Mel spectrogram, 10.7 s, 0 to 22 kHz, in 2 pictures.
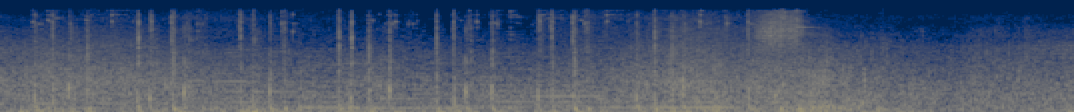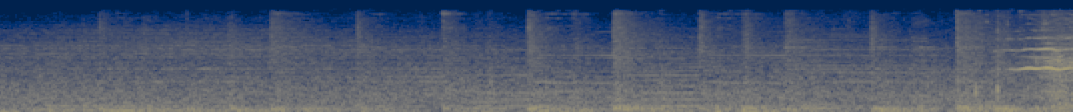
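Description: Horse hooves clip-clopping with a whinny in The Witcher 3: Wild Hunt, game audio running steadily beneath a dense layer of music and ambience, with no talking.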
